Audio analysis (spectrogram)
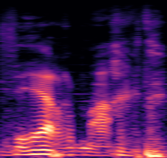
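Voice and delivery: sinister, very low, full ch and rolled r in Wehrmacht. Coaching pronunciation of a German word, evil-style 'Wehrmacht', rolled R. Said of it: "You got to sound all evil style, man".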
